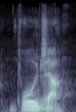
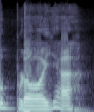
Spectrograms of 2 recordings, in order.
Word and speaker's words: Broja: Han er, han er bedre enn Armando Bro Brocha Nei, det var ikke Brocha du skulle uttale. Broja. Armando. Han, eh, han, har vært bedre enn han i det siste. Jon har jo lært noe, det skal være Armando Bloya.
